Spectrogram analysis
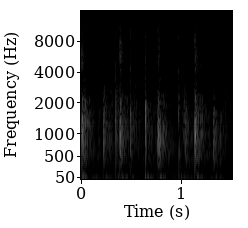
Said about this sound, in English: Let's clap our hands and give Him praise together. Hallelujah.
